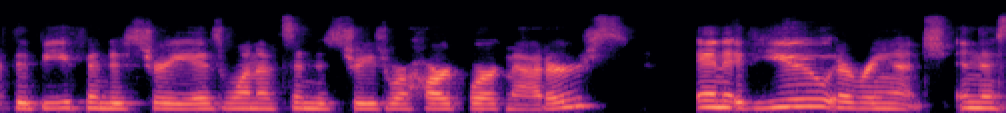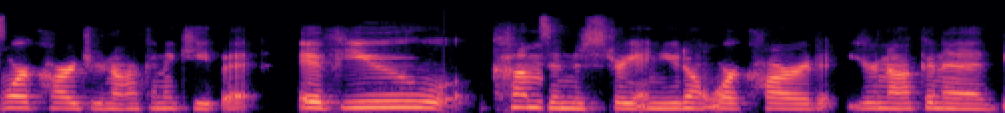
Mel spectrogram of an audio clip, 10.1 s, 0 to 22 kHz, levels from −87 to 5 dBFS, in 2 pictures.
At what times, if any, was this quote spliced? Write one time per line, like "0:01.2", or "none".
0:01.4
0:02.5
0:03.6
0:04.2
0:05.0
0:07.7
